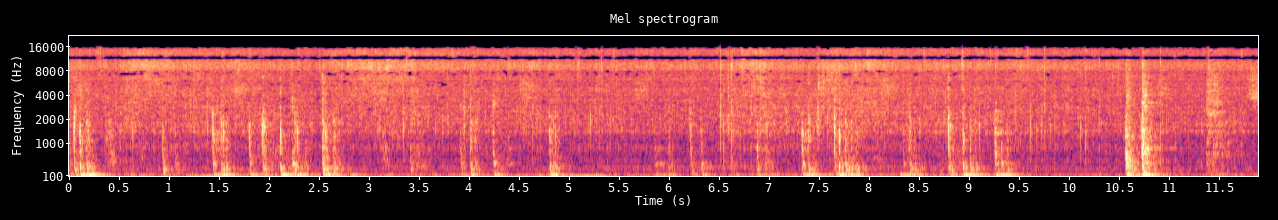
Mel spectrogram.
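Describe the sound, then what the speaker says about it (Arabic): Mushrooms fry in a pan while briouates with white fish are being prepared, producing a constant close sizzle punctuated by crackles and stirring scrapes, loud and alone without speech. "ملي كيتقلى بحال هكا الشامبينيون كيجي بنين"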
